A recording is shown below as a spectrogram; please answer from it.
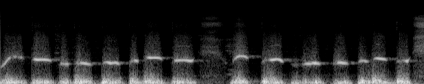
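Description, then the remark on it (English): A person vocally imitates the theme song of the TV show Friends as if farting it, producing about a dozen short, buzzy, whistle-like notes in a bouncy rhythm with a brief pause midway, loud, with no words. “Just when I when I fart the, the theme song, it kind of sounds like.”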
